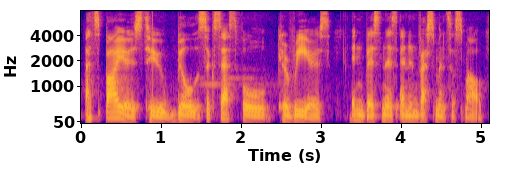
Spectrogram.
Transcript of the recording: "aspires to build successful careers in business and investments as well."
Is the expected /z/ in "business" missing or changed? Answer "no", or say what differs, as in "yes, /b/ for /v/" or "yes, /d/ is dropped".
no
